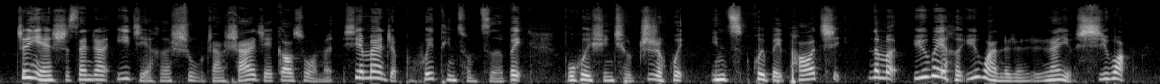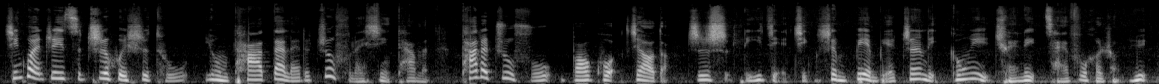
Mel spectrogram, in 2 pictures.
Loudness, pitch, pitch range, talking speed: -19 LUFS, 200 Hz, 170-245 Hz, 260 characters per minute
